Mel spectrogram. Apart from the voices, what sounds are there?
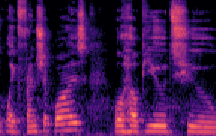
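No everyday noises stand out.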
